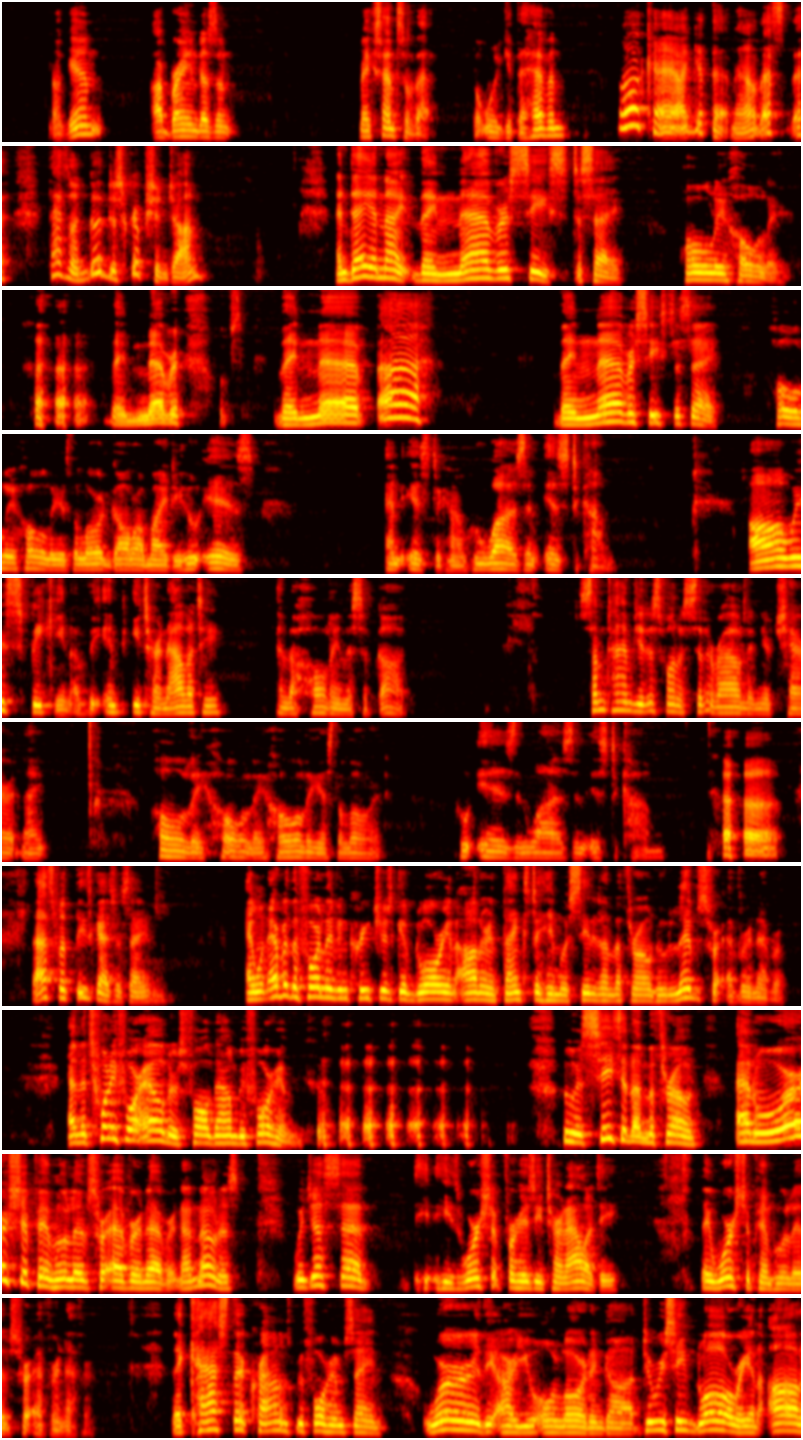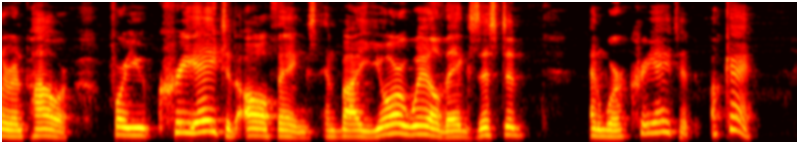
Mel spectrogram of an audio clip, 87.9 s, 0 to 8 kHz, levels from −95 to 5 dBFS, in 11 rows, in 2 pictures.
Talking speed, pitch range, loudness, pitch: 145 wpm, 120-180 Hz, -26 LUFS, 145 Hz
